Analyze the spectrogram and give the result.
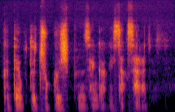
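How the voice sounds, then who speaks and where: A middle-aged male pastor preaching a dawn sermon. He tells a story with lively emphasis and often drops to a hushed, near-whispered delivery. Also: fast talker. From South Korea.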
